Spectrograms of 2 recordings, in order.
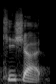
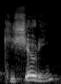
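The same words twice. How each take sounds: First: The name is said in the French way. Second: The name is said in a non-French way. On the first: The speaker calls it right. "no, it's Quichotte" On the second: The speaker calls it wrong. "like everybody else"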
